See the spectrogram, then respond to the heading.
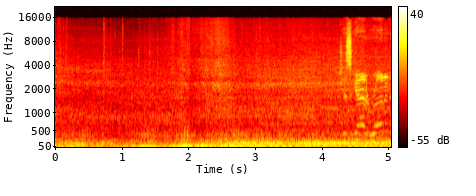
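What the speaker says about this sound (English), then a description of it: "Test driving a 1973 Chevrolet Camaro Z28" A 1973 Chevrolet Camaro Z28 engine running on a test drive while not yet fully warmed up, a deep steady rumble that swells slightly, heard from inside the car with a voice talking over it.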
